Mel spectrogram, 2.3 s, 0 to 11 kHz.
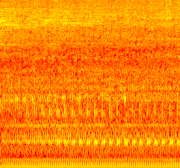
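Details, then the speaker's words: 1978 Lotus Sprint Eclat (built Nov 1977), cold engine: steady, even low idle with a smooth regular beat, no knocks or misses, before being revved; sounds good, healthy. "We'll go back here, rev it up. Sounds good. It's cold."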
